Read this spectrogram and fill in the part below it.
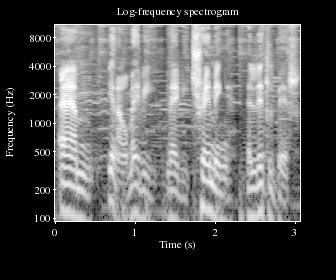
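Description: A man's voice: on the low side, moderate pace, music in the background. An Irish man hosting in casual comic banter, with a wry, exasperated, sweary way of talking. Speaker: podcast and radio host.

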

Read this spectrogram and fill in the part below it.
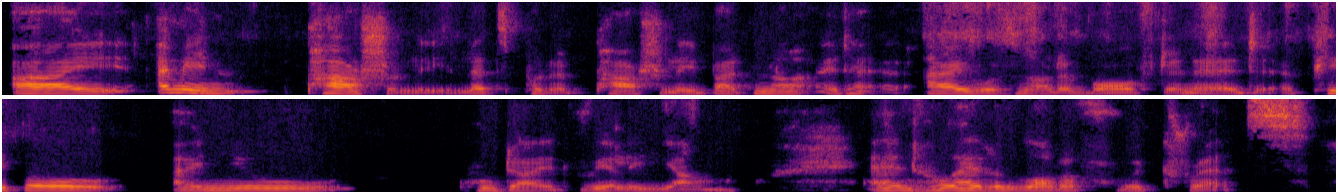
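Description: A woman's voice: lowish voice, steady tone, measured pace, vocal fry, dark tone, slightly rough, rough recording. A woman from Germany with a German accent, an author talking reflectively in an interview, often searching for words. English is her second language. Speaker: author guest. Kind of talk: interview conversation.

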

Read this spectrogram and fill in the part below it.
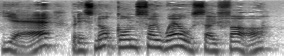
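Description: A woman's voice: fairly low pitch, expressive, slow, slightly rough, full character voice. A woman playing a hard, scornful smuggler, curt and sardonic, in an audio drama. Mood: commanding. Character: bossy, sarcastic female gun smuggler, hard and scornful.

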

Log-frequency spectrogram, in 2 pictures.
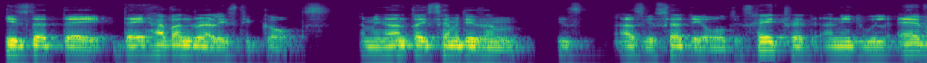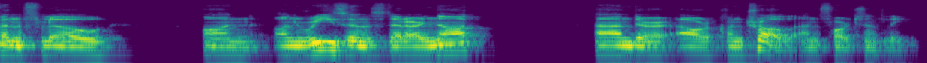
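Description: A man's voice: fairly low pitch, normal speed, a bit bright. A man with an Argentinian accent interviewing a guest, thoughtful and stammering as he starts sentences.

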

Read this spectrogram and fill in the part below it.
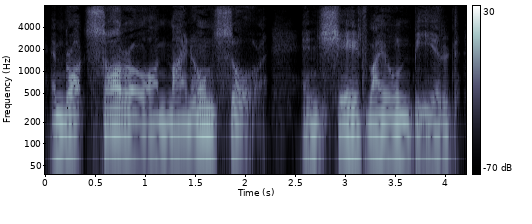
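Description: An actor playing a proud, rueful wandering dervish, declaiming grandly in archaic English for an audio drama. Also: male voice, lowish voice, takes it slowly, darkish tone, no room sound. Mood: grave, rueful.

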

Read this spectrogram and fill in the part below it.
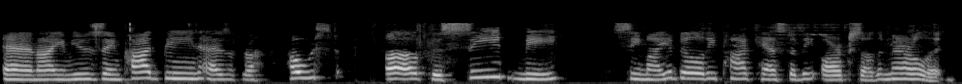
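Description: Woman, high voice, live podcast host, encouraging teacher manner, dull recording. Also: slow, a little mellow. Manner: encouraging, reassuring prompts. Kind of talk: live podcast hosting, addressing a class. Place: classroom with about twenty people.

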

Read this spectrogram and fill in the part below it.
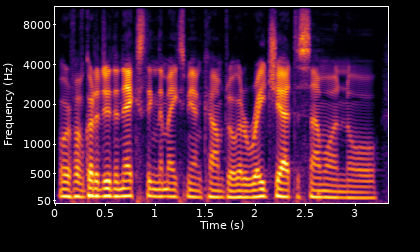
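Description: A man hosting a solo motivational podcast, talking emphatically and swearing casually, his voice worn hoarse. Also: fairly low pitch, fairly even intonation, very fast, bright, forceful tone, no room sound, clean studio sound. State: losing his voice. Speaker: podcast host.

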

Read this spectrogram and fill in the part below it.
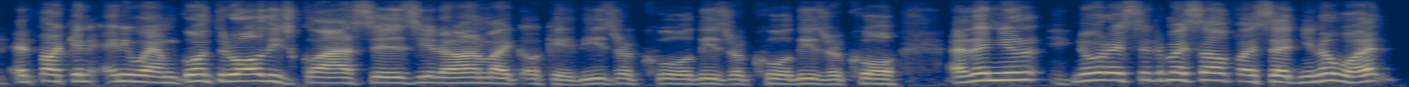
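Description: A man's voice: on the high side, fast. Profane, rambling man in his forties. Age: 40s. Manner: profane, rambling, animated storyteller with frequent "dude". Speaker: podcast co-host. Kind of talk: casual storytelling chat.

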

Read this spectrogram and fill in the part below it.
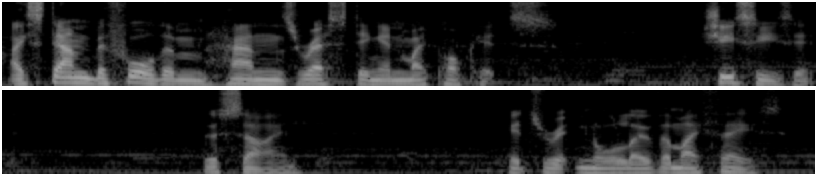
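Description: Guy acting a cruel traitor soldier telling his grim war story, deliberate, music underneath. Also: on the low side, fairly bright tone. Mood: grim, detached. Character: cold-hearted, sadistic young male soldier turned traitor. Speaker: narrator and lead character. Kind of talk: first-person dark war audio drama narration.

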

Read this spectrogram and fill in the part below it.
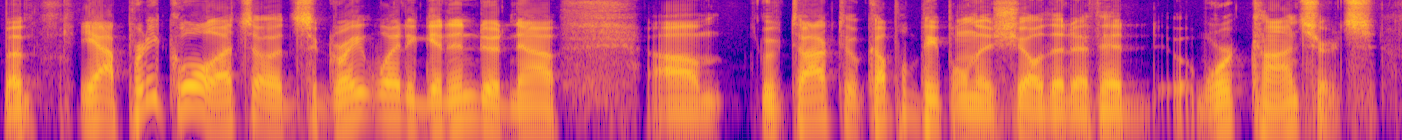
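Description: A man's voice: on the low side, animated, fairly quick, dry recording, studio quality. A middle-aged American man hosting a casual chat, reminiscing in a rambling, conversational way. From rural United States. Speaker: podcast host.

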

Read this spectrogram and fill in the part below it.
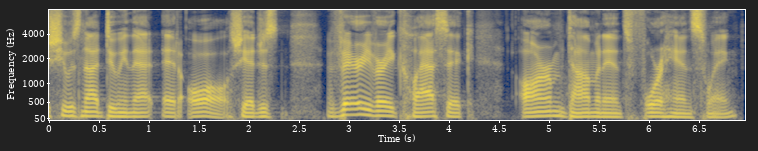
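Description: A man's voice: on the low side, dry recording, clean studio sound. A man hosting a tennis podcast, talking earnestly and repeating himself as he restarts phrases, his voice a bit strained after recovering from an illness. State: recovering from voice loss, slightly strained. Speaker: podcast host and tennis coach. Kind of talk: solo podcast talk. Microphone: studio podcast microphone.

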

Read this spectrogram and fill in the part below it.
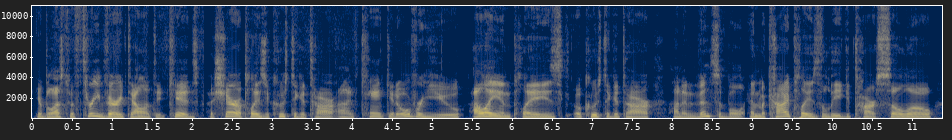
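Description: A man's voice: medium pitch, normal speed, few pauses, fairly bright tone. A man hosting a music interview who asks long, enthusiastic questions and praises his guest's work. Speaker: interview host. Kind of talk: podcast interview.

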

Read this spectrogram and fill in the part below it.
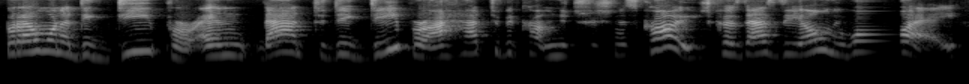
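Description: Bright-voiced Lithuanian-accented woman. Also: high voice, animated, moderate pace. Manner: chatty, many fillers and restarts. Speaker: podcast guest, nutritionist. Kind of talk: casual interview talk.

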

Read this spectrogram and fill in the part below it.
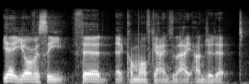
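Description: An Australian man hosting a casual podcast, with a bright, forward tone and a teasing, easygoing manner. He laughs often and needles his guest. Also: lowish voice, fairly even intonation, brisk. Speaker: podcast co-host.

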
